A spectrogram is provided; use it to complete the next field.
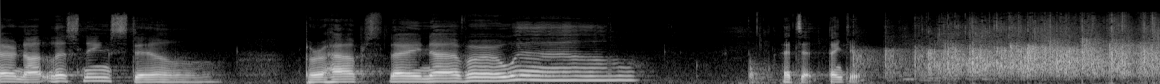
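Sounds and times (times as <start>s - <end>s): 
speech: 0.0s - 2.2s, 3.1s - 6.5s, 7.5s - 9.2s
audience applause after a song: 8.7s - 11.5s.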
